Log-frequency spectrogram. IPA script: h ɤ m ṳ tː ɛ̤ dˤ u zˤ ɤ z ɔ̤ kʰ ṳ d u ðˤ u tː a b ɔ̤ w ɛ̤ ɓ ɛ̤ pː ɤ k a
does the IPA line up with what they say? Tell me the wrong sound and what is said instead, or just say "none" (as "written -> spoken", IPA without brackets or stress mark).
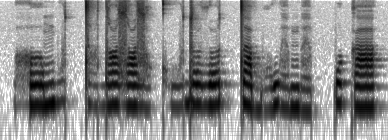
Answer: ɓ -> m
